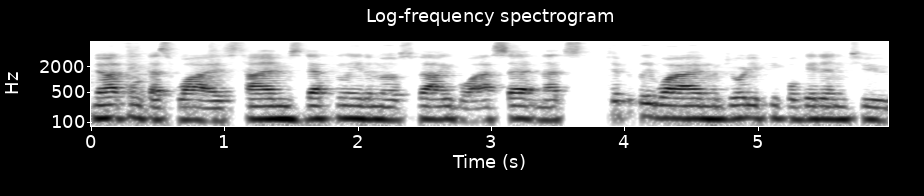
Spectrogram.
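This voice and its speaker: A man's somewhat breathy, medium-pitched voice at a fairly quick pace with monotone, flat intonation. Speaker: podcast host. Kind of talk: podcast interview host talk.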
